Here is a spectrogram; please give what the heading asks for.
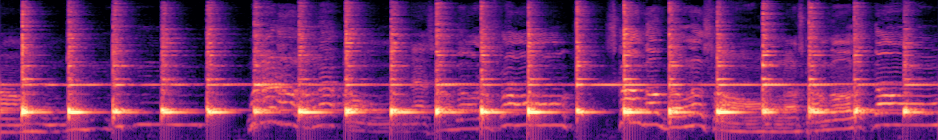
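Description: A cowbell strikes in a steady, driving beat through a rock song, each bright metallic clank ringing out over guitar and other instruments, around twenty hits in even succession.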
